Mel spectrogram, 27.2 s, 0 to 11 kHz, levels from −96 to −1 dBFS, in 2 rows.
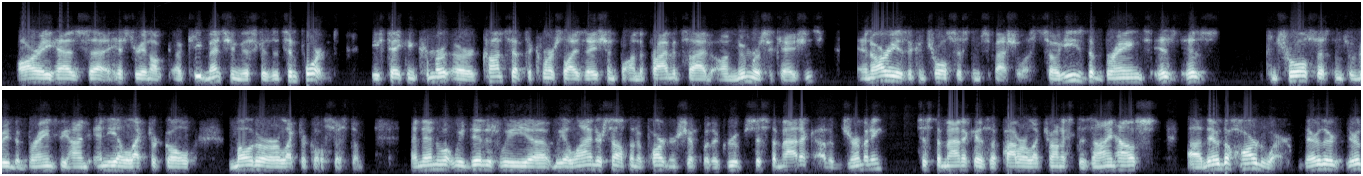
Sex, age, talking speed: male, 50-69, 190 wpm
